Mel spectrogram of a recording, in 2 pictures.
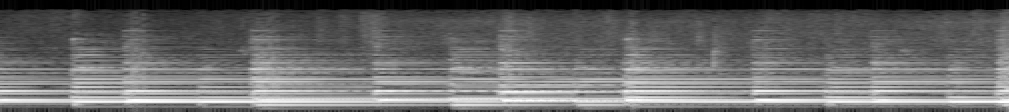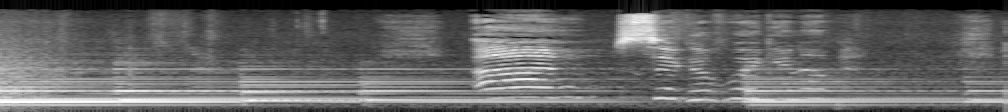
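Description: Yamaha stage keyboard playing a slow piano part, each chord struck and left to ring before the next. A woman's singing voice comes in about three-quarters of the way through.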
